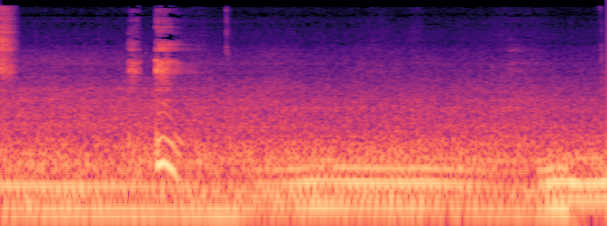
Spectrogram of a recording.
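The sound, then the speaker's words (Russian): Steady low engine rumble from inside a car moving slowly in stop-and-go traffic in a traffic jam, with a few faint clicks and brief muffled sounds, and the hum swelling slightly near the end. “А что в пробке время тратить, да?”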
